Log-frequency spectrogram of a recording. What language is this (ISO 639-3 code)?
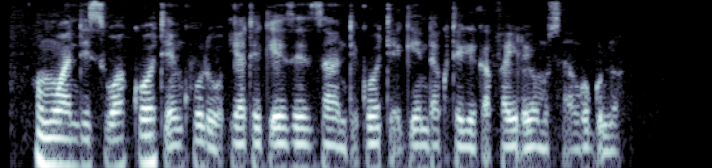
lug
